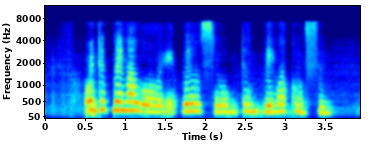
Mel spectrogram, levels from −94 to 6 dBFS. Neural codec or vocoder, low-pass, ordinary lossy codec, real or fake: codec, 16 kHz, 0.5 kbps, FreqCodec, smaller model; 7.2 kHz; AAC, 64 kbps; fake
